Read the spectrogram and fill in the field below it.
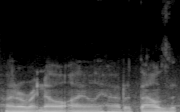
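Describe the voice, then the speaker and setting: A man's voice: mid-range voice, monotone, normal speed, phone-quality sound, a little hiss or hum. A man giving casual gameplay commentary, muttering and thinking aloud as he plays. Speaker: gaming streamer.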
